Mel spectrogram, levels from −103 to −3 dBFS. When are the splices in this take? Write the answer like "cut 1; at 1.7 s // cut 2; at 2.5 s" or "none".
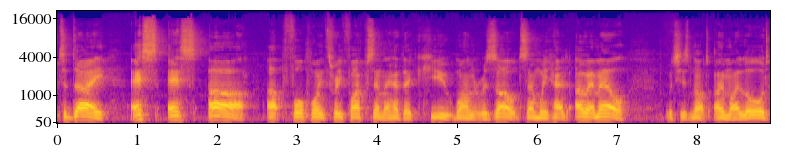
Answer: cut 1; at 2.5 s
